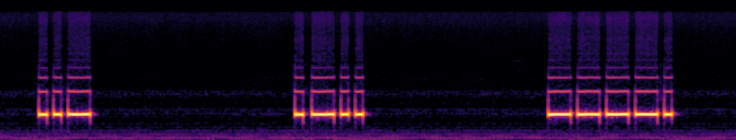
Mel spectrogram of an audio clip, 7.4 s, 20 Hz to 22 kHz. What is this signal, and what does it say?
Morse code, heard as a keyed tone, about 17 wpm, 760 Hz. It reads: U L 9
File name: Onlinelehrgang / morsen / DJ4UF Morsen07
